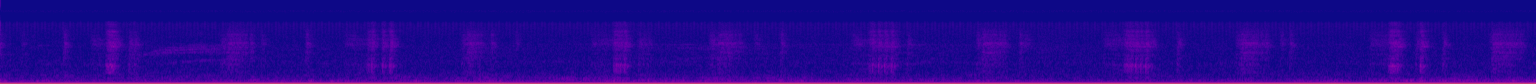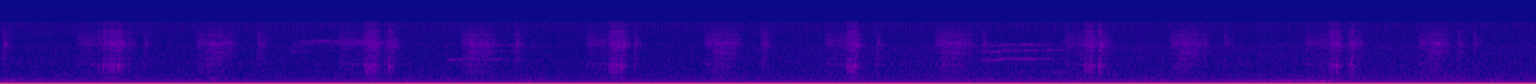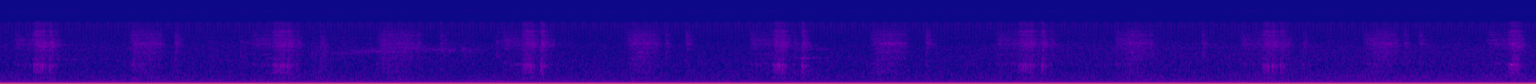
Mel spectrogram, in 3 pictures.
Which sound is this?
Needed a rocking chair with a slight breeze and captured it with subtle children at play and a jet plane in background.
rocking-chair, slight-breeze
